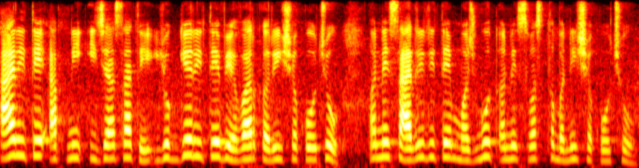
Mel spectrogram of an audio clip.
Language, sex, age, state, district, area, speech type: Gujarati, female, 30-45, Gujarat, Kheda, rural, spontaneous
